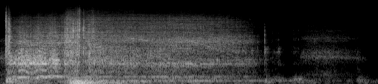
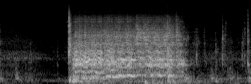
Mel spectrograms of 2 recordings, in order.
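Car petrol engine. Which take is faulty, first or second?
first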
